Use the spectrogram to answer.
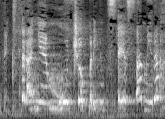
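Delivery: high soft pet voice. Real, not acted. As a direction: coo gently to the dog. Talking to pet dog.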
